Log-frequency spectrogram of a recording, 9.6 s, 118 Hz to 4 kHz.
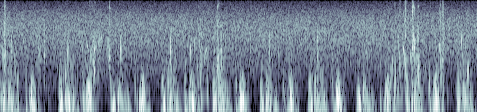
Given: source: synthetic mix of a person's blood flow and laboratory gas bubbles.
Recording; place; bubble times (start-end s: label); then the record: Doppler ultrasound of blood flow; precordium
0.00-0.18 s: bubbles
0.32-0.40 s: bubbles
1.60-2.08 s: bubbles
2.12-2.28 s: bubbles
2.38-2.48 s: bubbles
3.78-4.20 s: bubbles
4.29-4.50 s: bubbles
7.75-8.44 s: bubbles
8.75-9.03 s: bubbles
9.13-9.45 s: bubbles
From the record:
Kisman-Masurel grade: 222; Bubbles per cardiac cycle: several, 3 to 8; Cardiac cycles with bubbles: 10 to 50%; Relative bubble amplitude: moderate (0.250 to 0.450); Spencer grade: 2 (many but less than half of the cardiac periods contain bubble signals, singularly or in groups); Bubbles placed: anywhere in the cardiac cycle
